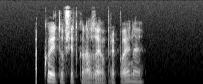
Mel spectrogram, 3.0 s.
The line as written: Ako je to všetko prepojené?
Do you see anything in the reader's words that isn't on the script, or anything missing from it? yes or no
yes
